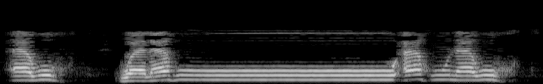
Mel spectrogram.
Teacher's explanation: هننقل ضمة الهمزة إلى الواو · Term: النقل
